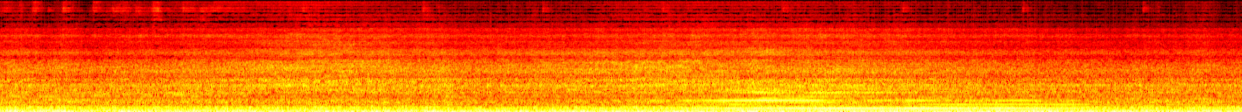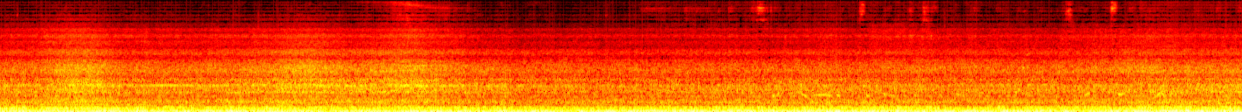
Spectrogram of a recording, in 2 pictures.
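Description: Steady road noise inside a car cabin at freeway speed: the low rumble of tyres and engine. A steady low hum stands out for several seconds about a third of the way in.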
